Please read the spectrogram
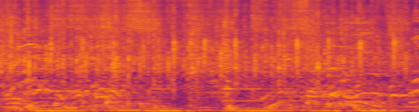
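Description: Loud music with heavy bass playing over a sound system, with crowd voices and shouts over it.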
